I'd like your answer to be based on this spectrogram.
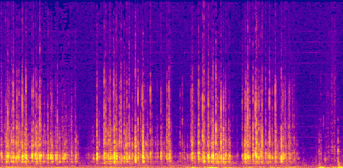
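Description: An RGB mechanical typewriter-style keyboard with round plastic and metal-rimmed keycaps is typed on with fingertips and long nails, striking the keys and the space bar. Rapid, bright clicks and clacks come in quick bursts over a low rumble, with short pauses between runs.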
